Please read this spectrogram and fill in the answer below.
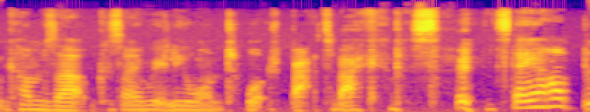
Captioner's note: chuckles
